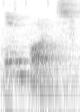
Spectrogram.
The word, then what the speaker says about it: import: Then you have import.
